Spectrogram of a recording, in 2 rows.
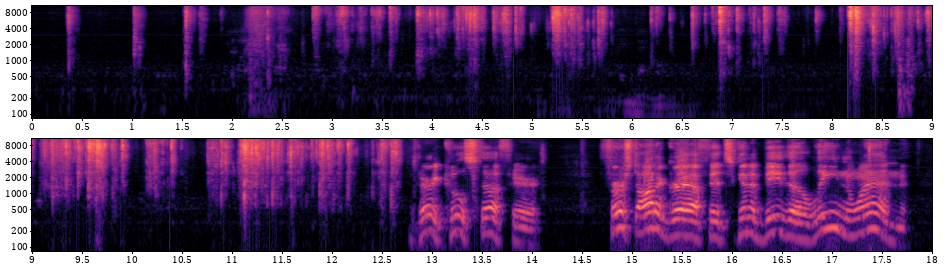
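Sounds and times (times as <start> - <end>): foil wrapper crinkling and tearing: 2.8 - 12.9.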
